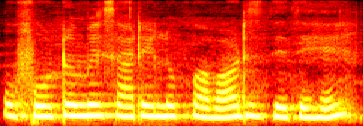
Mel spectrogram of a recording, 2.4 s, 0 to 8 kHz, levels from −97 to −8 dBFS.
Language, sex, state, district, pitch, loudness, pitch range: Hindi, female, Telangana, Hyderabad, 240 Hz, -12 LUFS, 230-255 Hz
